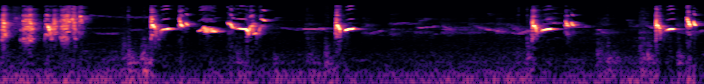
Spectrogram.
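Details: Caged Oriental magpie-robin from Indonesia, roused to fight a rival and singing. Harsh scratchy chatter opens; later come paired notes, a rasp plus a clear downslurred whistle, repeated with quiet thin whistles between.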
